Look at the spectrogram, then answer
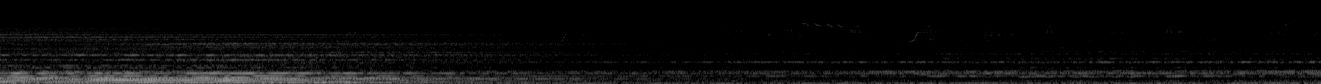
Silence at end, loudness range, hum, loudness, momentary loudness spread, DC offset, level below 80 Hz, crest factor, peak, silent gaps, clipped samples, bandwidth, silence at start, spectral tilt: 0 s; 20 LU; none; -38 LUFS; 23 LU; under 0.1%; -54 dBFS; 18 dB; -22 dBFS; none; under 0.1%; 7.8 kHz; 0 s; -7.5 dB/octave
